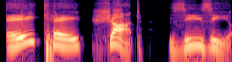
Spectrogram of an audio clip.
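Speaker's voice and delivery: slow, spelled-out letters "A K Shot Z Z"; spelling it out slowly. Shown as a demonstration. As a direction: dictate each letter clearly so they can type it. Dictating the handle again.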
